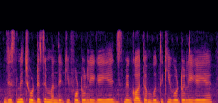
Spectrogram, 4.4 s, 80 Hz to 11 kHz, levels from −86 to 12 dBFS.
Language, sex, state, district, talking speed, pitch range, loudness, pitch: Hindi, female, Uttar Pradesh, Lalitpur, 235 wpm, 220-230 Hz, -17 LUFS, 230 Hz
